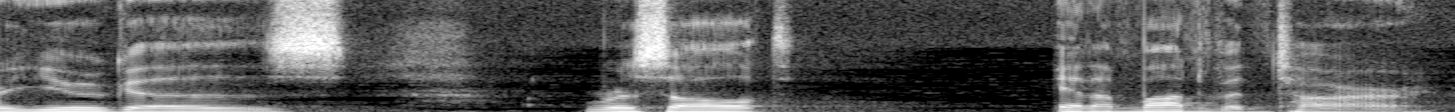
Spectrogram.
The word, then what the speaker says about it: Manvantar: 71 cycles of 4 yugas result in a manvantar. It's a larger cycle. How do you say it? Manvantar? Manvantar.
